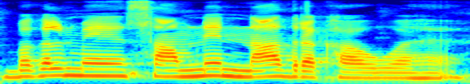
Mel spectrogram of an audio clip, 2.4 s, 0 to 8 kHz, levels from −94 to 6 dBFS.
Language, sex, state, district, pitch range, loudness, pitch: Hindi, female, Jharkhand, Palamu, 155-200 Hz, -15 LUFS, 180 Hz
